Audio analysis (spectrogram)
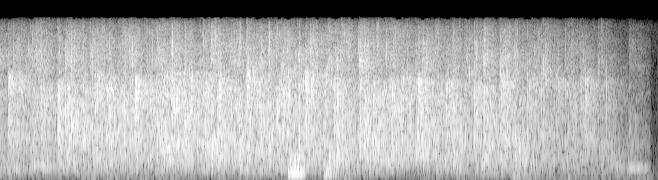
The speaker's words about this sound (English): I think God deserves a round of applause for that.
